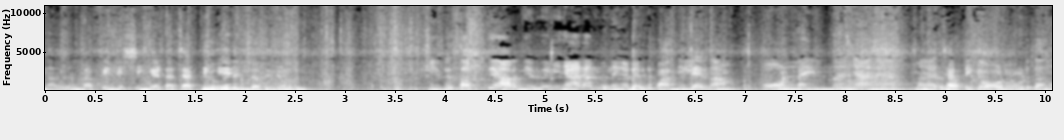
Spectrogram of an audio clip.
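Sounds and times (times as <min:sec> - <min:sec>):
packaging rustling: 0:00.0 - 0:10.0
people talking: 0:03.9 - 0:10.0.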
